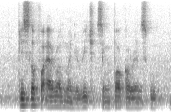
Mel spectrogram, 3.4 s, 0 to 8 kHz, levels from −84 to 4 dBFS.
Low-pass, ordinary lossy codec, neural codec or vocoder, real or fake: none; none; none; real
